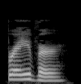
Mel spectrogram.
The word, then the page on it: braver: British English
